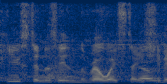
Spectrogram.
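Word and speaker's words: Heuston: Yeah, but they then don't pronounce the H, so it becomes Houston.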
